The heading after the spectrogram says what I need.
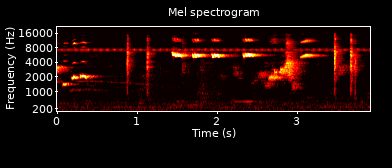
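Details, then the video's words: White-rumped shama song: rich, varied phrases of clear high whistles and slurred notes, quick and irregular, over a steady high insect drone and a few sharp clicks. "White-rumped Shama Hunter"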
